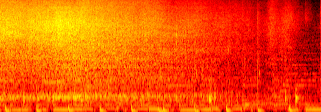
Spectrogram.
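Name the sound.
tomato broth poured into pan of toasted fideo noodles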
